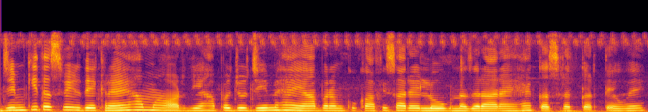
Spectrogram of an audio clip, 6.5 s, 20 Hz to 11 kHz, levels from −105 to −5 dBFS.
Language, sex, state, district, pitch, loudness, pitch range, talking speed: Hindi, female, Chandigarh, Chandigarh, 225 Hz, -14 LUFS, 210-235 Hz, 240 wpm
